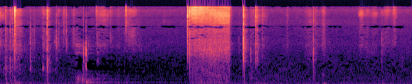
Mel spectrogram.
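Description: Wrapping paper being folded and creased by hand around a small box, with scattered light crinkles and taps. About three seconds in, a loud hiss lasts just under a second.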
